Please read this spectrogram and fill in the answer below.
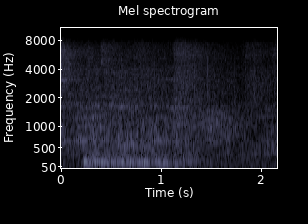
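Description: Electronic soft-tip dartboard machine playing its low buzzing scoring sound for about a second, the machine's signal that a dart has registered, here one worth 60.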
